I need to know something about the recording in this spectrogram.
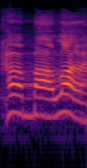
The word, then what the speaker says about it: Kamala: executive assistant said you better make sure you pronounce it right I hope she's not watching now you see Kamala Harris does not insult people that disagree with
